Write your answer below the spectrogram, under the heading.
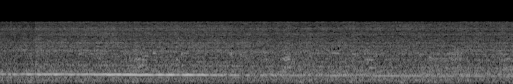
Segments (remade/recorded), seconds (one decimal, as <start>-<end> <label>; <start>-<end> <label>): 0.0-5.1 recorded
